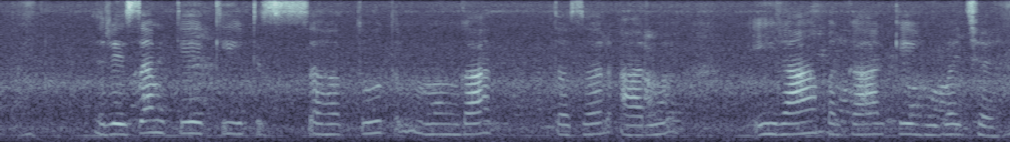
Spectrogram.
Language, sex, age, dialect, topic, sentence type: Maithili, female, 36-40, Angika, agriculture, statement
